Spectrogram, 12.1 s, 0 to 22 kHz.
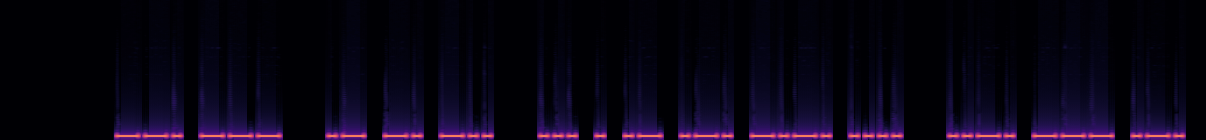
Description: Morse code, heard as a keyed tone, about 17 wpm, 700 Hz. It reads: GO AND SEARCH FOR
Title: Sentences from Top 1000 Words - Review Part 5 - 17wpm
